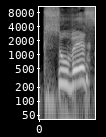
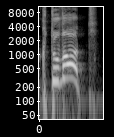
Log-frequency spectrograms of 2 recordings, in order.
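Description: First: It has s sounds and an o vowel, Ashkenazi style. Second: It has t sounds and an o vowel, Sephardi style.

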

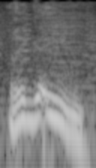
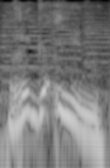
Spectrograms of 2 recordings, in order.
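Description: The two takes are said the same way.

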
